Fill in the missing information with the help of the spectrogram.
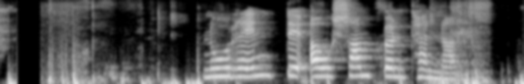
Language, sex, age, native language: Icelandic, male, 8, Icelandic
